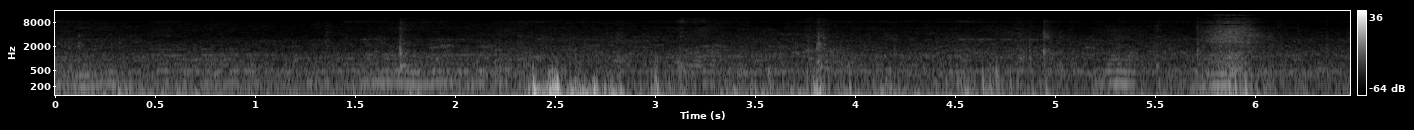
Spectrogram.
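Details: Honey bees from a shipped package, some dead after postal transit, buzzing during installation: a continuous low hum broken by several sharp clicks and a loud bump of handling noise.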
